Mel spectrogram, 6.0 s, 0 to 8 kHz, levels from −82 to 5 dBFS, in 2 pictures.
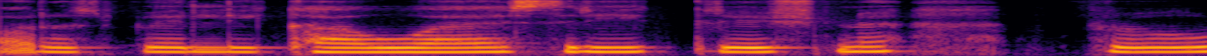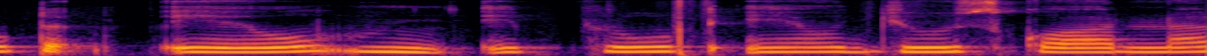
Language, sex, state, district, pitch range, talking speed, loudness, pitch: Hindi, female, Chhattisgarh, Bilaspur, 230-245 Hz, 150 wpm, -15 LUFS, 235 Hz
